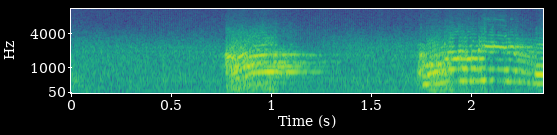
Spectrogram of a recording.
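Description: A man's voice preaching in short phrases with pauses between: one phrase about a second in and another starting near the end, over a steady faint low hum from the old recording.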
